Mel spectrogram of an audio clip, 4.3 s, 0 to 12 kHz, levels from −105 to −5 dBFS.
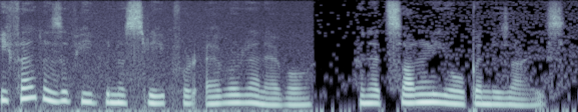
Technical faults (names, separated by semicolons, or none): overdone noise removal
